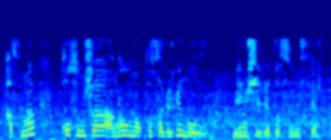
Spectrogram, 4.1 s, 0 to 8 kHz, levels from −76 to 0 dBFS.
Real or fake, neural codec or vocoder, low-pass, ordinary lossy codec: fake; vocoder, 22.05 kHz, 80 mel bands, WaveNeXt; 7.2 kHz; MP3, 24 kbps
